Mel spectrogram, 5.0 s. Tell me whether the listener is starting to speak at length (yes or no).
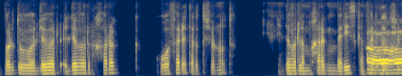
yes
